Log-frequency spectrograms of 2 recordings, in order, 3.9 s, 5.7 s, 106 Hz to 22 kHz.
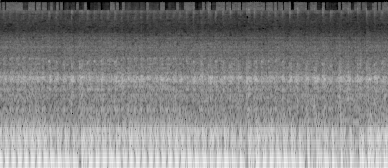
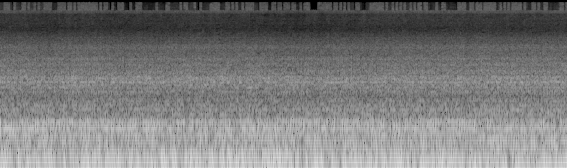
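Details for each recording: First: Newly built Kawasaki Ninja twin, warm idle before coil pack replacement: lumpy beat with occasional stutters; exhaust manifold temperature checks show right-hand cylinder running 15–20 °C cooler, suspected misfiring from a faulty ignition coil. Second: Newly built Kawasaki Ninja twin that bogged and stalled when warm, after ignition coil pack replacement: steady, even idle with no stumbles, consistent past the usual warm-up problem temperature; both cylinders measured at about 258 °C.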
